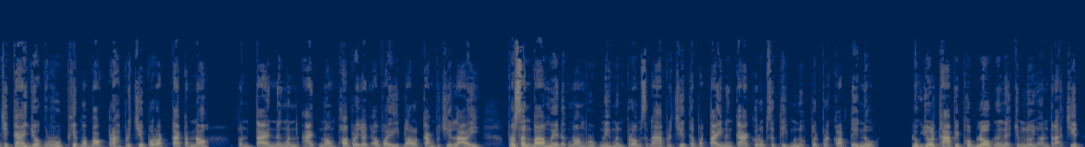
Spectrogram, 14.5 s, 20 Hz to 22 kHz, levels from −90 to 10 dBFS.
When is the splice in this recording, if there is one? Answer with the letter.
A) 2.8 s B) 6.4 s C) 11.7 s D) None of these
D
